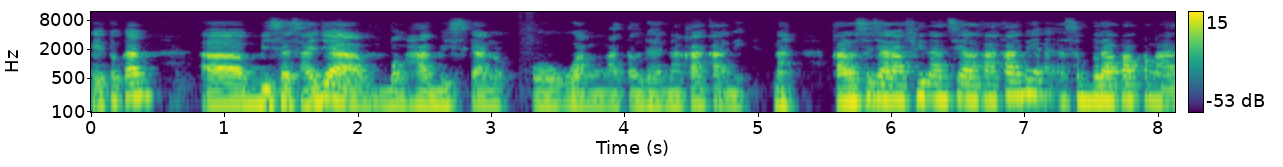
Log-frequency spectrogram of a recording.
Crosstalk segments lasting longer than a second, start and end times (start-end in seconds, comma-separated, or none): none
